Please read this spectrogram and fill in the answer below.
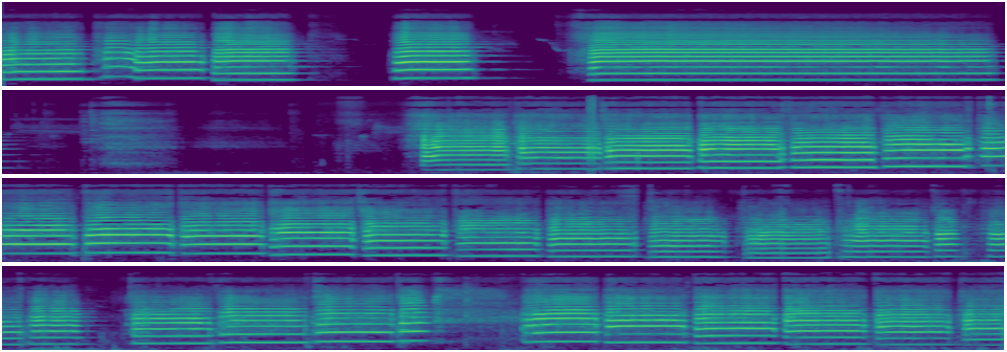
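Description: Solo trumpet playing: a few short notes and one long held note, then after a pause of about three seconds a long run of separate notes moving up and down.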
